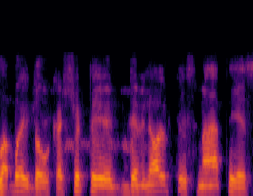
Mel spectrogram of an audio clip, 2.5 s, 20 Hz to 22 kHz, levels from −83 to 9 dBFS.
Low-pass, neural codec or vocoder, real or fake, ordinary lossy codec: 7.2 kHz; codec, 24 kHz, 3 kbps, HILCodec; fake; Opus, 24 kbps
